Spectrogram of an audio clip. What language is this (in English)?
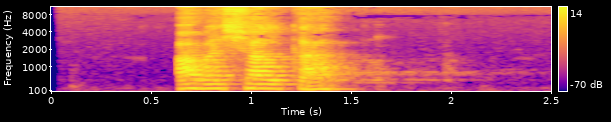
Catalan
